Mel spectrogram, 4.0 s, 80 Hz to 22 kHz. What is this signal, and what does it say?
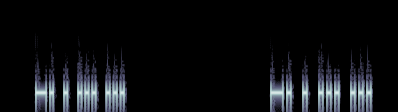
Morse code, heard as a keyed tone, about 33 wpm, 690 Hz. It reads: NESS NESS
